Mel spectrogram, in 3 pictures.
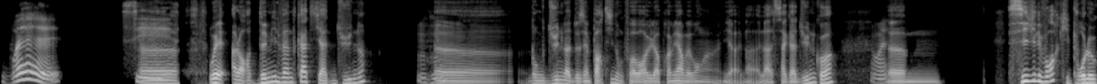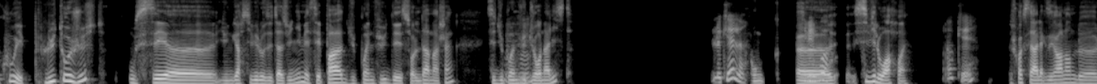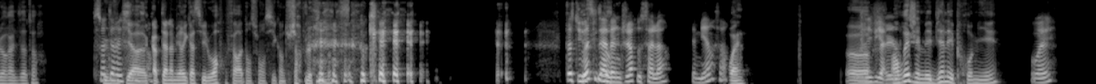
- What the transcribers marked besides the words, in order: tapping; drawn out: "Heu"; stressed: "pas"; chuckle; laughing while speaking: "OK"; chuckle
- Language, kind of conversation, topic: French, unstructured, Comment décrirais-tu un bon film ?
